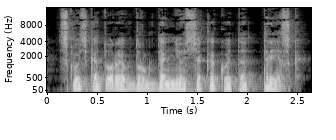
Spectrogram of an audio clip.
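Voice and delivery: ordinary delivery, nothing marked

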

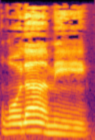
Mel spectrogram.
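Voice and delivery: غلامي stretched slowly, final ي held long and still; drawn-out demo. Shown as a demonstration. Grammar teacher modelling غلامي slowly for students. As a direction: draw out غلامي slowly with a sitting yaa. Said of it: "الأول بقاؤها ساكنة".

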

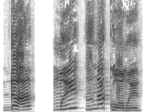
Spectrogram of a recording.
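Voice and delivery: slow, high, deliberate admission; measured, unhurried yes; firm confirmation. A narrator's reading. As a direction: confirm it slowly in a high woman's voice. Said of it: "подтвердила Далила".

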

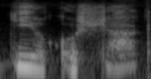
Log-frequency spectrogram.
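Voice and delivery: soft, high, hushed murmur; whispered to herself. A narrator's reading. Girl whispering to herself about the murder, hushed. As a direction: breathe the word out quietly, as if to yourself. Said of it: "suttogta maga elé a lány".

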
